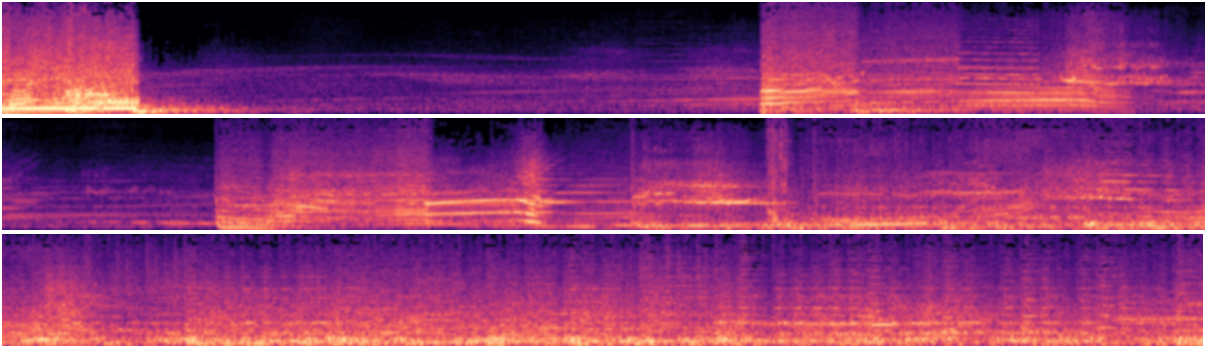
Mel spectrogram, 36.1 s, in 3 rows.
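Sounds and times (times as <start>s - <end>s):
car engine revving hard: 7.6s - 9.7s
tyre squeals: 21.2s - 23.8s.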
